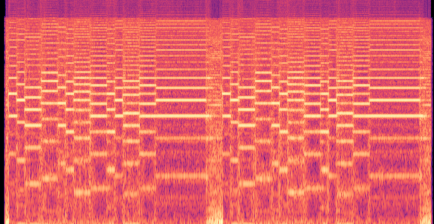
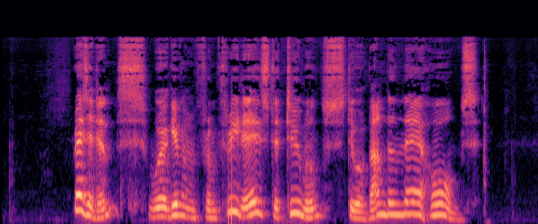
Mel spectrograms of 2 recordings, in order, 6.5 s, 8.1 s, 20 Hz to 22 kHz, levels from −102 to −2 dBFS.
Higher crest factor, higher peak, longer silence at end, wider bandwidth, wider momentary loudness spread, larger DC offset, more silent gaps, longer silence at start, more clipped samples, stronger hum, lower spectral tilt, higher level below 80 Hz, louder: second, 2 dB vs 20 dB; first, 0 dBFS vs -4 dBFS; second, 0.05 s vs 0.9 s; first, over 20 kHz vs 11.5 kHz; second, 0 LU vs 10 LU; neither; neither; second, 0.1 s vs 1.1 s; first, 20% vs under 0.1%; neither; second, 0.5 dB/octave vs -4.5 dB/octave; first, -20 dBFS vs -60 dBFS; first, 1 LUFS vs -23 LUFS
